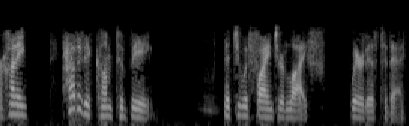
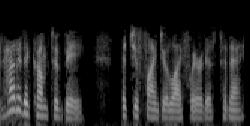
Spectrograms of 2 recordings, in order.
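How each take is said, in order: First: Put-on soft, gentle question to a troubled girl. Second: Quiet, tender question, softer at the end; very gentle voice. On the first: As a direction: ask it tenderly, no judgment. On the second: Retold or imitated. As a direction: ask gently and let it sink in. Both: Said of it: "in just a very gentle voice".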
